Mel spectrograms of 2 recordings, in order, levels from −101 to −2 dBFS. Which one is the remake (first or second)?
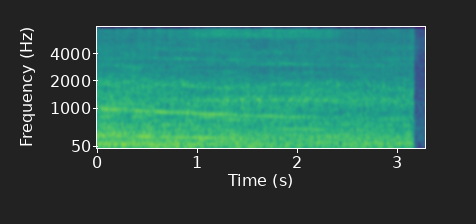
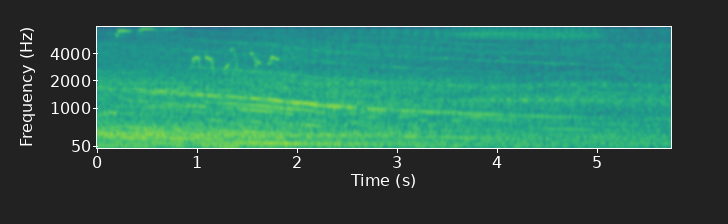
first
